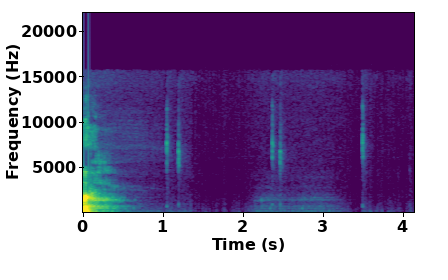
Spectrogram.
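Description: Near silence with a few faint, short clicks from working at a computer.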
